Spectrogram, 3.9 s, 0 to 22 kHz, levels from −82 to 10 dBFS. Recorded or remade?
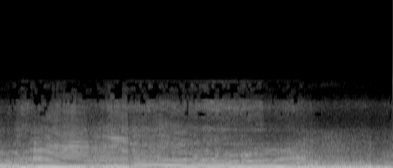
recorded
